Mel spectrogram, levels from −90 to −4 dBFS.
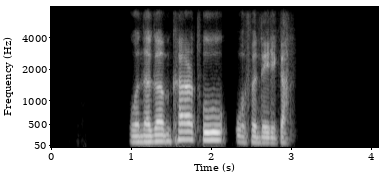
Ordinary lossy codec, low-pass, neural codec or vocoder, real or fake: Opus, 32 kbps; 7.2 kHz; codec, 16 kHz in and 24 kHz out, 0.9 kbps, LongCat-Audio-Codec, four codebook decoder; fake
